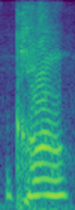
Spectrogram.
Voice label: "grand", French

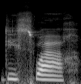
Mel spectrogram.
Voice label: du soir, French

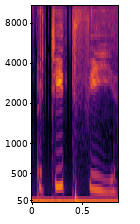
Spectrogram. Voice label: "petite fille", French

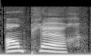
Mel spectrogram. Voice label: "ampleur", French

